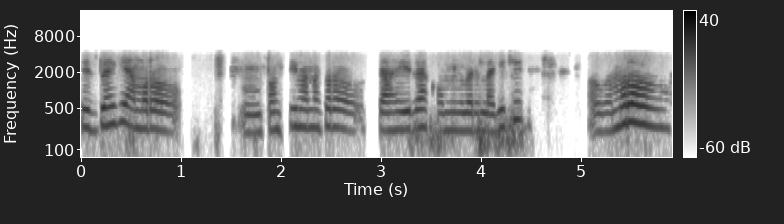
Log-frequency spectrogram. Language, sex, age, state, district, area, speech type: Odia, female, 18-30, Odisha, Jagatsinghpur, rural, conversation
